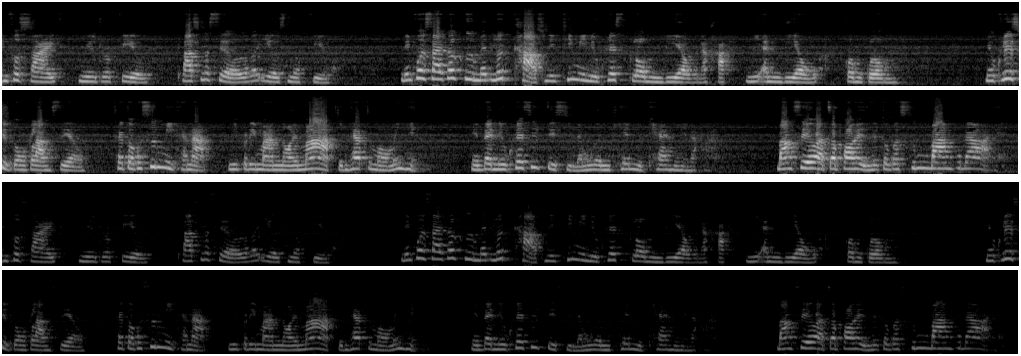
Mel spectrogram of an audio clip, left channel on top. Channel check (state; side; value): quieter; right; 19.7 dB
